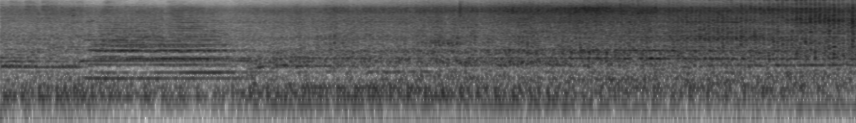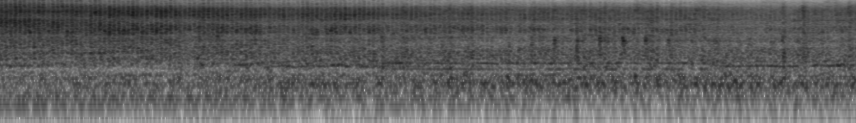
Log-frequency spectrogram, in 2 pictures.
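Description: A passenger train passing at speed: the diesel locomotive's horn sounds a multi-tone chord in the first two seconds, then the coaches rush past with a steady rumble, rail clatter and a rising hiss of wheels on the rails.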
